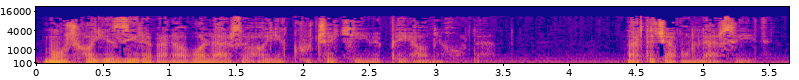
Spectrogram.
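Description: Very deep, gravelly male narrator. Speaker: narrator and radio-style program host. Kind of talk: scripted story narration.

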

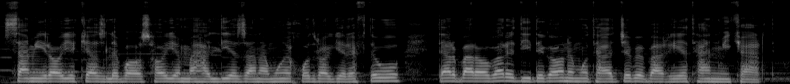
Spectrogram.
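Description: A man narrating a novel in a calm, even storytelling voice. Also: medium pitch, soft background music. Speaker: audiobook narrator. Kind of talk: scripted narration.

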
